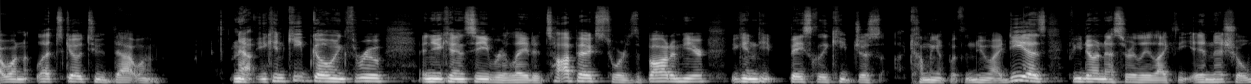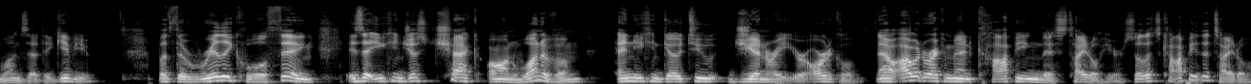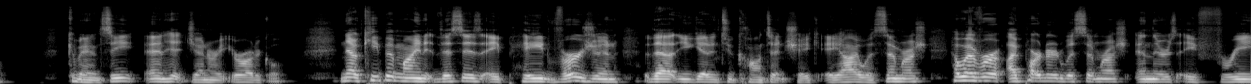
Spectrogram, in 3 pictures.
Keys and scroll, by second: 24.6 super+c.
